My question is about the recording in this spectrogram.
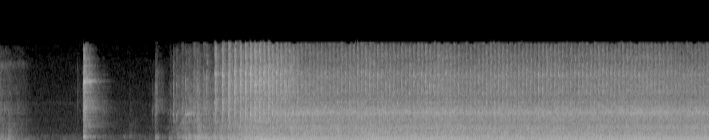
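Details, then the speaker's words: Hyper Tough Briggs & Stratton OHV push mower with a plastic carb that sat over winter with water in the fuel; a few sputters, then it catches and settles into a smooth even drone once the water clears. "excellent so all it was doing is it just needed to fight the battle with the water that was still left in there"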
